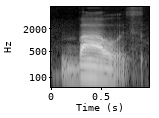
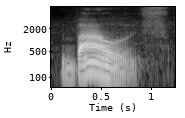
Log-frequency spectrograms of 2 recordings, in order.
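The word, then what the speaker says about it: boughs: the first word is bows see the pronunciation also bows okay gh these two letters are silent bouts now the next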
